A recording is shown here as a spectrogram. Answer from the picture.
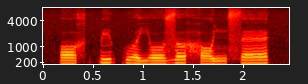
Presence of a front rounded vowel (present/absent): absent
